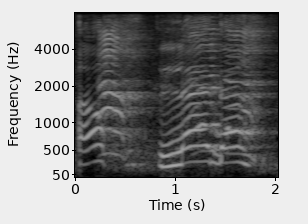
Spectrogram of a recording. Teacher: आखिर में हा को साकिन करना है। सही है, क्योंकि हा के ऊपर उल्टा पेश की अलामत है।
